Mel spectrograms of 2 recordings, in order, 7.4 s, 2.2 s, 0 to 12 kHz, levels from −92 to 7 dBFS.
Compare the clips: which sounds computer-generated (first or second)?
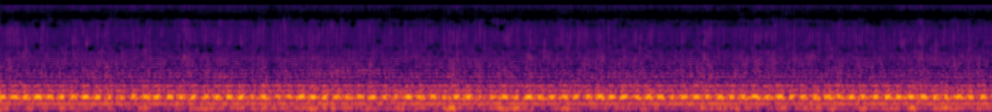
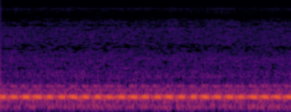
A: first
